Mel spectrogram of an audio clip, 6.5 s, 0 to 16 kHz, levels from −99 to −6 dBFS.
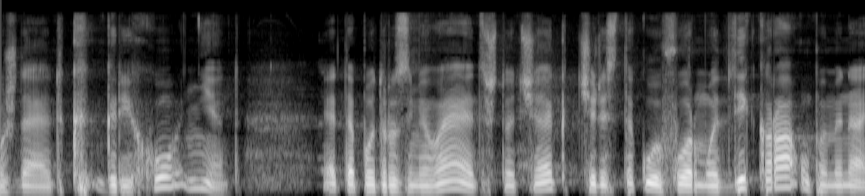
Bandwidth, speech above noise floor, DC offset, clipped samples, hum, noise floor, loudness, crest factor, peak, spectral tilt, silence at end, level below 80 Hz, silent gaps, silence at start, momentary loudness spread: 12.5 kHz; 28 dB; under 0.1%; under 0.1%; none; -52 dBFS; -24 LUFS; 18 dB; -6 dBFS; -6 dB/octave; 0 s; -54 dBFS; none; 0 s; 9 LU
